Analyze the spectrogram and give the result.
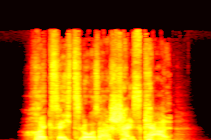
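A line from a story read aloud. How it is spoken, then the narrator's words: Angry. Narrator (German): Wütend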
